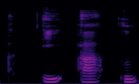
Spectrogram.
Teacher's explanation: 一番前の方のイ、それから一番奥の方のウ、が一番大きく開けたあ · Term: 三母音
